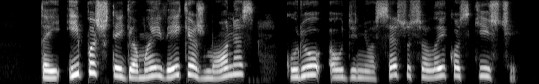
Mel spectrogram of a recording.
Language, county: Lithuanian, Kaunas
